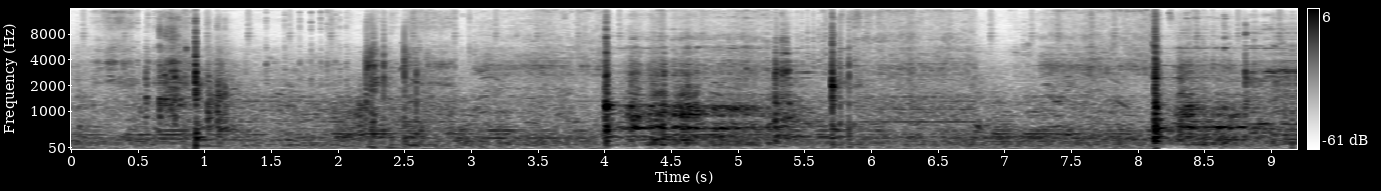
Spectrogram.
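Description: A bike lands with a hard thud on concrete.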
